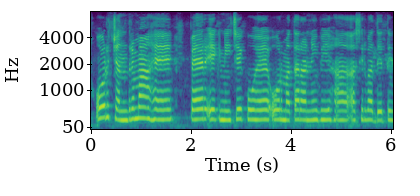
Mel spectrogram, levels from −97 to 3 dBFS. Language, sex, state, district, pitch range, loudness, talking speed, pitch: Hindi, female, Maharashtra, Chandrapur, 240-255 Hz, -12 LUFS, 150 wpm, 250 Hz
